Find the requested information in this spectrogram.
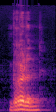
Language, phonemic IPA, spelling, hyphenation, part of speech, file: Dutch, /ˈbrʏlə(n)/, brullen, brul‧len, verb, Nl-brullen.ogg
- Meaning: 1. to roar 2. to cry (of a baby)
